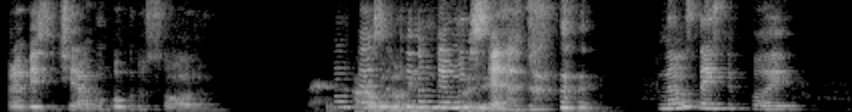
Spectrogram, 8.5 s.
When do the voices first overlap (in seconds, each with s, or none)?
3.6 s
